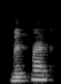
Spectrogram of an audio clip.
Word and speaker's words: Mi'kmaq: Mi'kmaq Yeah, that one.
